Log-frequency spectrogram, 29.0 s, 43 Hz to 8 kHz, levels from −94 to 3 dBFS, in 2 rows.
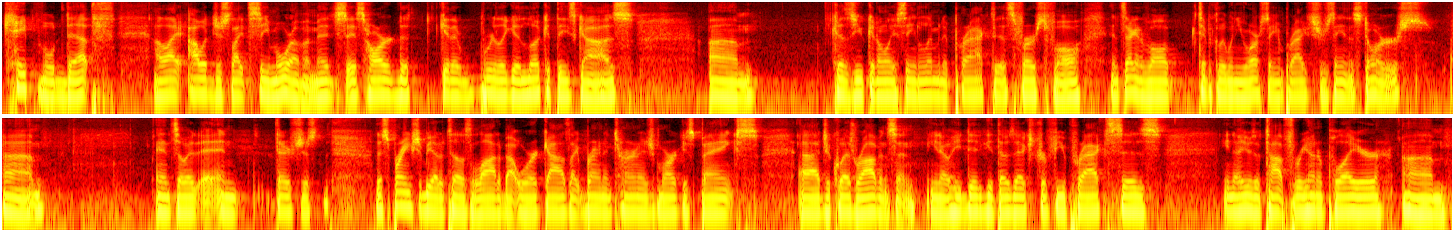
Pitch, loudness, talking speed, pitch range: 100 Hz, -20 LUFS, 200 wpm, 95-105 Hz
